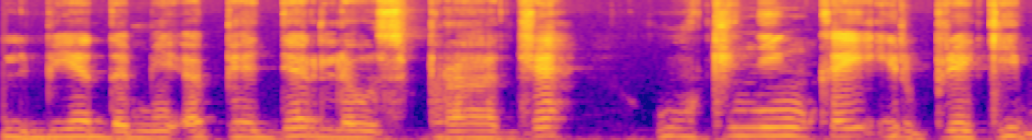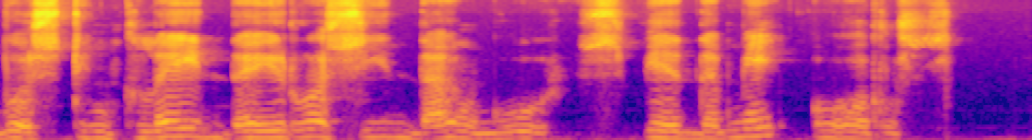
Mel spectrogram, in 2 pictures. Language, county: Lithuanian, Vilnius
